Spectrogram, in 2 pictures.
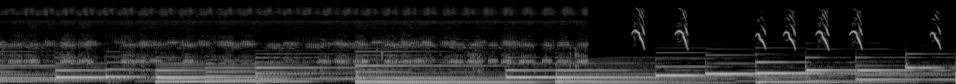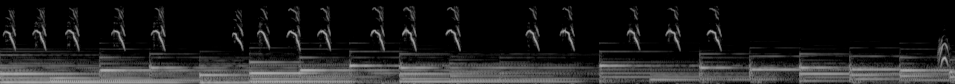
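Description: Calm instrumental background music, a slow melody over held bass notes. From about six seconds in, short high chirps repeat a few times a second over it.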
